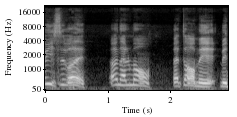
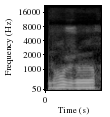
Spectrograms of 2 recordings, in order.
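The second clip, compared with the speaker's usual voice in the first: deep, soft and slow dopey voice; very low slow voice; 9 semitones lower, 12 dB quieter, slower than usual. Acted. Sketch guy playing the Ottoman, very low and slow. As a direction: sink low and drag it out.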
